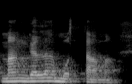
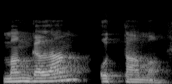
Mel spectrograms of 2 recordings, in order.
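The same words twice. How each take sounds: First: Mangala Muttama with the m carried over onto Muttama; smooth sandhi form. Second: Mangalang Uttama with the final ng sounded; joined with ng. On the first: Teacher showing the smooth sandhi reading, m linked. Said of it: "When you pronounce like Mangala Muttama". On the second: Teacher demonstrating the hard joined form, ng sounded. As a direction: say Mangalang Uttama keeping the ng before Uttama. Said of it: "due to the Sandhi". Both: Shown as a demonstration.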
